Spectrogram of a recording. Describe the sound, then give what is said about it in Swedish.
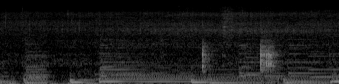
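Leeks and fennel sweat gently in a pan for a soup, a soft, steady sizzle running throughout, with a couple of brief brighter scrapes or stirs near the end and no one talking. “Ja, och de ska liksom svettas lite, som man säger.”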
